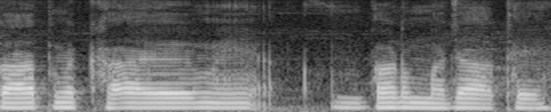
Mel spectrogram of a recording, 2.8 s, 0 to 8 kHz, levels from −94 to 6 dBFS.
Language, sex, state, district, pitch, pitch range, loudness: Chhattisgarhi, male, Chhattisgarh, Rajnandgaon, 130 Hz, 125-130 Hz, -14 LUFS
